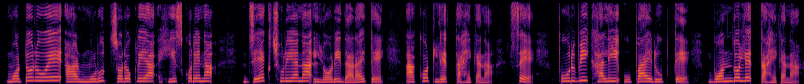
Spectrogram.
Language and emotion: Santali, neutral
